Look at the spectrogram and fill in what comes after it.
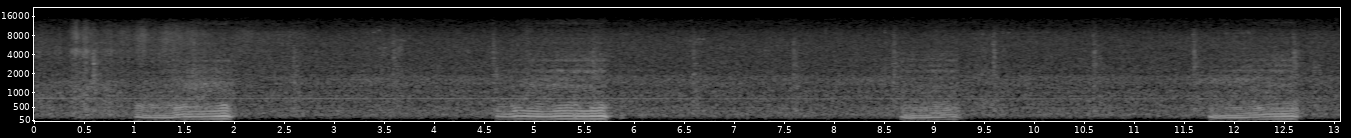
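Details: Maggie, a 14-week-old Boxer puppy, snoring while asleep: rhythmic rasping breaths with a wavering, buzzy tone, one snore roughly every three to four seconds, soft and low, with quiet room background between.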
